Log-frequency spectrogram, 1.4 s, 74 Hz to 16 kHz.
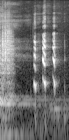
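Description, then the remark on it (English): Dice rolling on a table and coming up snake eyes: a brief rattling scrape, then three sharp, bright clacks at an even pace and a faint final tick as they settle. “Is that snake eyes or an 11?”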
